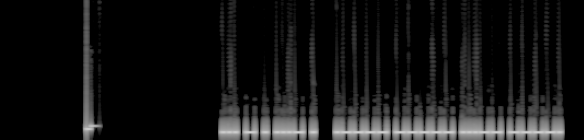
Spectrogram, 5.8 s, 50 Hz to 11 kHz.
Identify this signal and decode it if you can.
Morse code, heard as a keyed tone, about 40 wpm, 700 Hz. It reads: STEVE 1039
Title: CWT Exchange 40wpm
